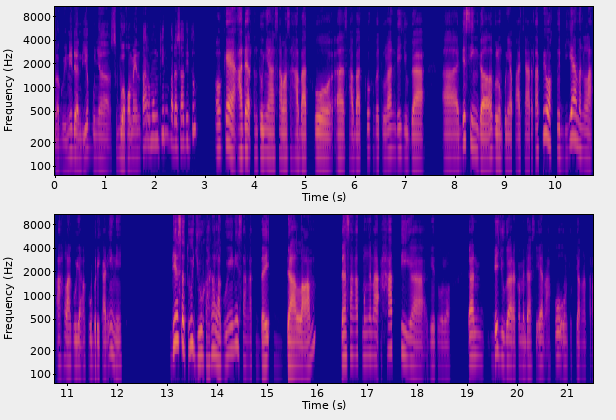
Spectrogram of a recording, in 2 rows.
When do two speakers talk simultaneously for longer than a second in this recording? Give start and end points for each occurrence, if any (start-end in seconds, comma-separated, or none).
none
